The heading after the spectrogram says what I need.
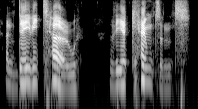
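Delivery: sneering, scornful tone. Voicing a fortune teller greeting each adventurer in turn: sneering, nose curled in disdain. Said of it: "her nose kind of curls a little bit and says".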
